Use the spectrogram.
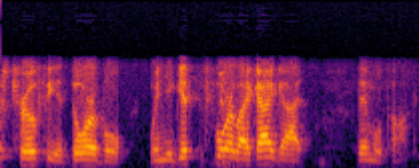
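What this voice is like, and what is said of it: Imitates another person's voice. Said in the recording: “my best jester imitation”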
